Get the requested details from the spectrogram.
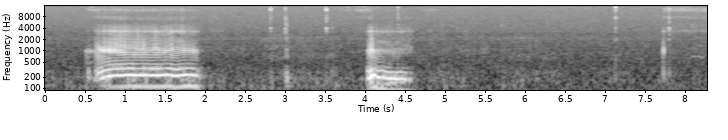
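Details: Sleeping Chihuahua: two rattling, buzzy snores, one long and one shorter, separated by quiet breathing with faint clicks; snoring.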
